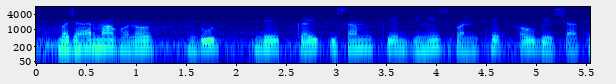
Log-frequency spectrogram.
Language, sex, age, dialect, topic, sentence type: Chhattisgarhi, male, 18-24, Central, agriculture, statement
